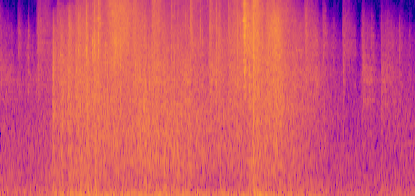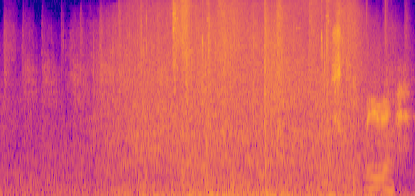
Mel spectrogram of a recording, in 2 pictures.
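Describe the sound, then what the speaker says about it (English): Missile salvos launching in the strategy game Dust Raiders, a dense continuous roar of firing and blasts swelling in two long waves, loud and close, ending with a brief electronic tone. "Fire all of the missiles."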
